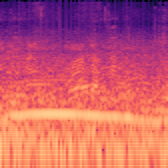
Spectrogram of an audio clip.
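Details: Cattle at a cow and calf market at Aftabganj in Dinajpur, with a long steady low moo held over background crowd murmur and noise.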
